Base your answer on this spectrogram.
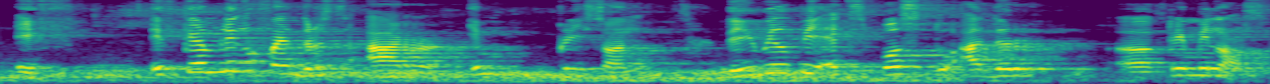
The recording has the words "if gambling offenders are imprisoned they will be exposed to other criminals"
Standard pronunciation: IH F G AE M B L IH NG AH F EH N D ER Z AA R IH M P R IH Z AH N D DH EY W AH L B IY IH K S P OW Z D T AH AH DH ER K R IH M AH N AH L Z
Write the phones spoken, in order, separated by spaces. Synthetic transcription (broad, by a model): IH F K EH M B L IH NG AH F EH N D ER S AA R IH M P R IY S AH N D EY W AH L B IY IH K S P OW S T T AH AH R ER K R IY M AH N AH L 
